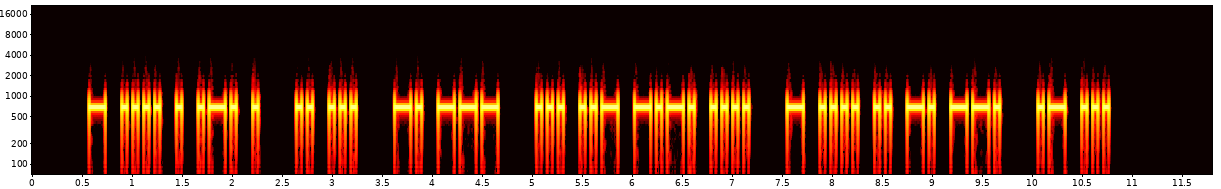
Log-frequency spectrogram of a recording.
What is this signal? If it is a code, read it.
Morse code, heard as a keyed tone, about 22 wpm, 700 Hz. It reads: THERE IS NO SUCH THING AS
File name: practice / 22wpm / Sets of 6 Words - 22wpm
